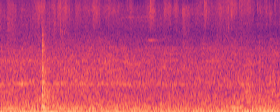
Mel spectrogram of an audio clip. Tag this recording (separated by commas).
Vehicle, Motor vehicle (road), Truck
